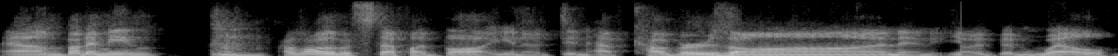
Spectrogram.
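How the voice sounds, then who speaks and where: A man's voice: mid-range voice, animated, normal speed. A Canadian man, an animator and author, answering interview questions in an easygoing, modest way with many uh fillers. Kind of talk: casual interview talk. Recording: slightly dull, lo-fi sound.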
